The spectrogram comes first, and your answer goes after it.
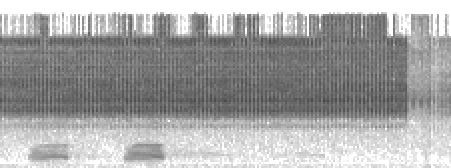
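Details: Evening crickets in a calm sunset meadow keep up a continuous high, hissing trill, while two harsh, cawing bird calls sound near the start and faint thin whistles follow; the insect chorus cuts out abruptly near the end.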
